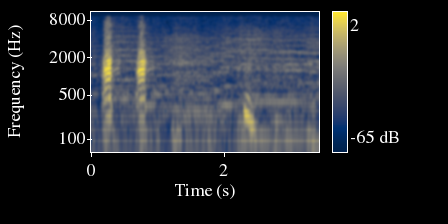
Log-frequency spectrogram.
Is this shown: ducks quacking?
yes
